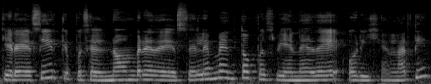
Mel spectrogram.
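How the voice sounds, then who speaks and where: This woman's voice sits at a medium pitch with ordinary pitch variation, and audible room echo fills the recording. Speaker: chemistry teacher. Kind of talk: online class lecture. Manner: hesitant, many fillers; speaking more quietly.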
